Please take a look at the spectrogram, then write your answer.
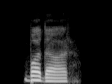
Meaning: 1. confused, incoherent 2. stupid, silly
- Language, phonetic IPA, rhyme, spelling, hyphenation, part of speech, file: Hungarian, [ˈbɒdɒr], -ɒr, badar, ba‧dar, adjective, Hu-badar.ogg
